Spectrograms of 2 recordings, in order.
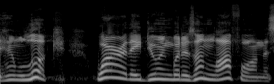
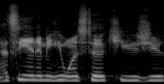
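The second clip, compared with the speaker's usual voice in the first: ordinary talk, nothing marked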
